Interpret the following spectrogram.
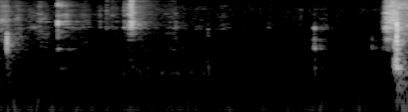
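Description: A strip of paper being folded and creased by hand: a few faint, short crinkles and taps.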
